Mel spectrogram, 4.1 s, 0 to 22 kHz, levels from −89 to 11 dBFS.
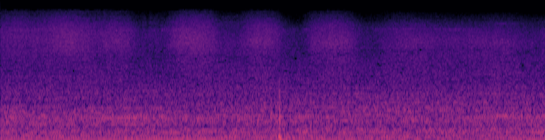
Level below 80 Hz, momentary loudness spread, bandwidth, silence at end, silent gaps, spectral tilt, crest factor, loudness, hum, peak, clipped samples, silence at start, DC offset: -46 dBFS; 2 LU; 16.5 kHz; 0 s; none; -4 dB/octave; 18 dB; -39 LUFS; none; -20 dBFS; under 0.1%; 0 s; under 0.1%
